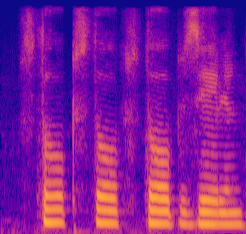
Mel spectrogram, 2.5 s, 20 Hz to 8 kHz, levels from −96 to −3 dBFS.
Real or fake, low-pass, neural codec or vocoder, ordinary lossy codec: fake; 7.2 kHz; codec, 16 kHz, 4 kbps, X-Codec, HuBERT features, trained on general audio; AAC, 32 kbps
